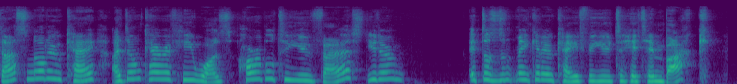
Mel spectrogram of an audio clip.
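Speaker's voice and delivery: angry, high-pitched, indignant rant.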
